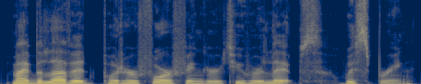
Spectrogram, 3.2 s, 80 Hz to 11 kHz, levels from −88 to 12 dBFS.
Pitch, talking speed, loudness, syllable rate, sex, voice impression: 180 Hz, 170 wpm, -18 LUFS, 5.7 syllables/s, female, feminine, adult-like, slightly soft, slightly sincere, calm, friendly, kind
